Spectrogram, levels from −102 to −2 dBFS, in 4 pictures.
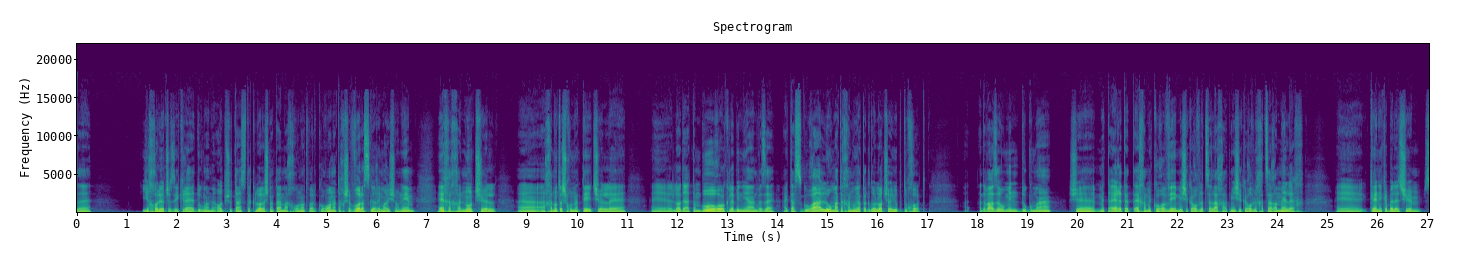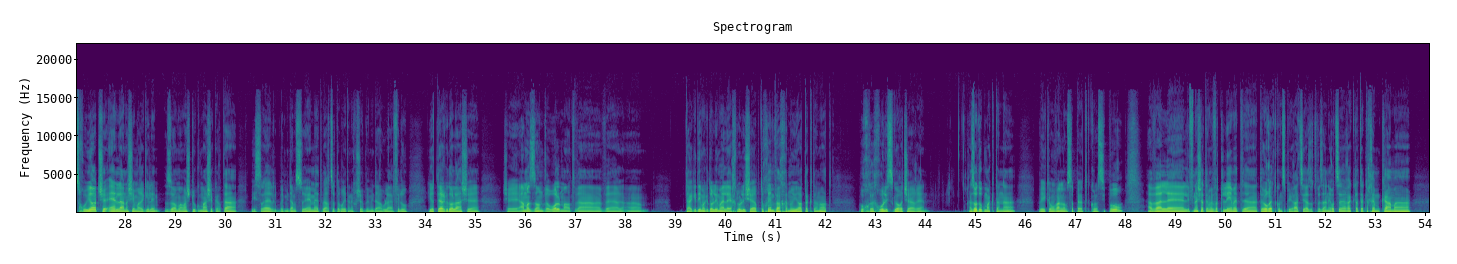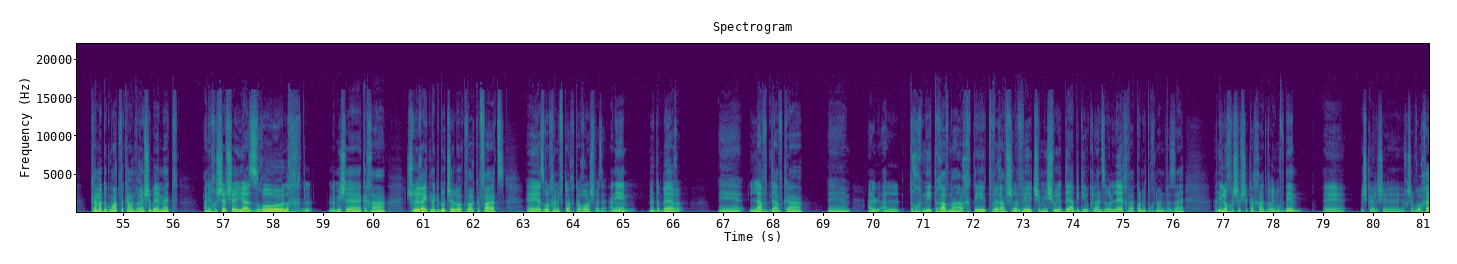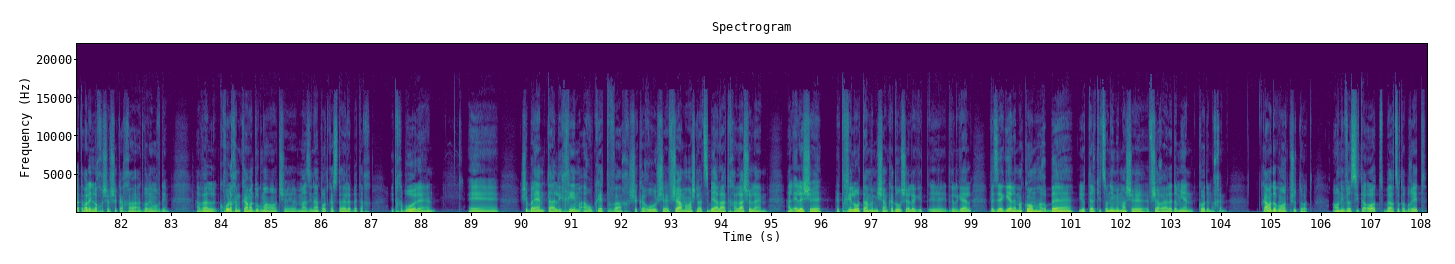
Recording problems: abrupt cut into speech; at the start

